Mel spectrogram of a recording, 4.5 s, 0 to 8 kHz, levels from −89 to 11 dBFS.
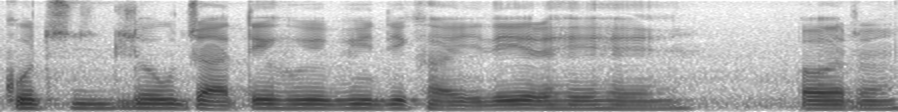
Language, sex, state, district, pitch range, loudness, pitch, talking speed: Hindi, male, Maharashtra, Gondia, 105-110 Hz, -16 LUFS, 105 Hz, 135 wpm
